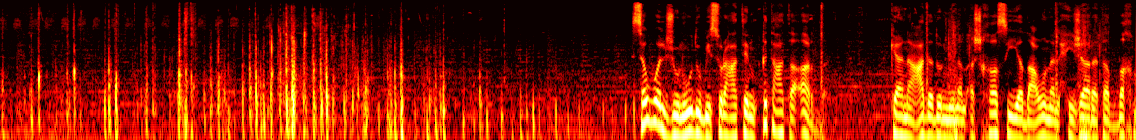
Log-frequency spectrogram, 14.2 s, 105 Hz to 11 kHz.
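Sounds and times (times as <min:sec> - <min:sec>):
black horse with a rider galloping up a hill: 0:00.0 - 0:08.0
speech: 0:08.0 - 0:10.4, 0:11.2 - 0:14.1.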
